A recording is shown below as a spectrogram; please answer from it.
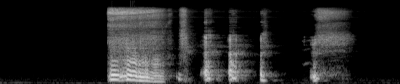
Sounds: Laughter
